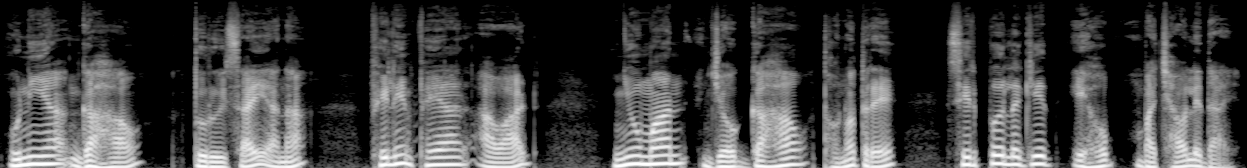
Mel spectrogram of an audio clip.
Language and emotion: Santali, neutral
